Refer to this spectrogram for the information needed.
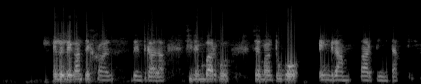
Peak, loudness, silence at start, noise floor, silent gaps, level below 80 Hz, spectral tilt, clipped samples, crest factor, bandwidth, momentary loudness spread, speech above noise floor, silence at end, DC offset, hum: -14 dBFS; -33 LUFS; 0.45 s; -56 dBFS; 3.12-3.18 s; -70 dBFS; -4 dB/octave; under 0.1%; 20 dB; 16 kHz; 9 LU; 22 dB; 0.25 s; under 0.1%; none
